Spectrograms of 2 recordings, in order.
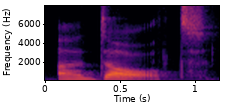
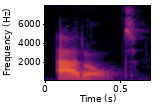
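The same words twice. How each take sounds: First: The stress is on the second syllable. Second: The stress is on the first syllable. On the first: "this has stress on the second syllable" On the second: "some people put stress on the first syllable"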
